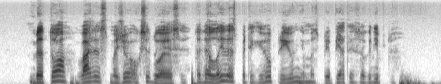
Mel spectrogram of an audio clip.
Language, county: Lithuanian, Panevėžys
